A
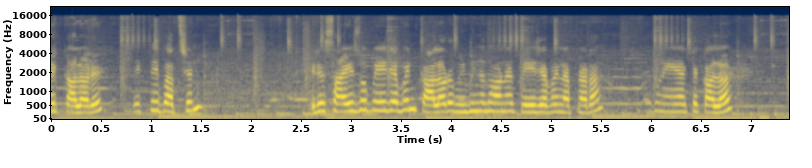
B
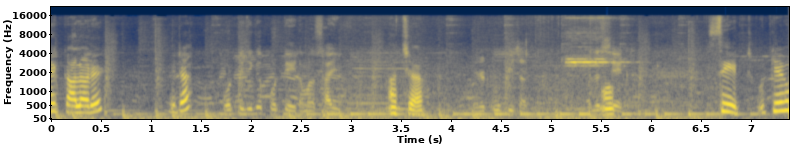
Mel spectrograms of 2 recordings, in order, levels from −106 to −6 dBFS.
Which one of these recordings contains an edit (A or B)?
A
